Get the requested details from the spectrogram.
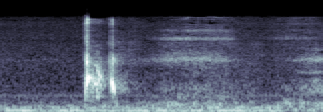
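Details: Newborn baby hiccups: two quick, sharp hiccup sounds close together over a quiet room hum.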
